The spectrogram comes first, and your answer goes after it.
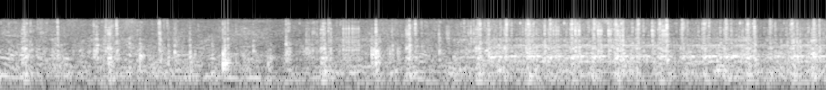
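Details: Sewing machine with fringe looping foot after bending the thread bar so loops drop off: quick, even stitching chatter settling into smooth rhythm, no snagging or thumps; sewing properly.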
